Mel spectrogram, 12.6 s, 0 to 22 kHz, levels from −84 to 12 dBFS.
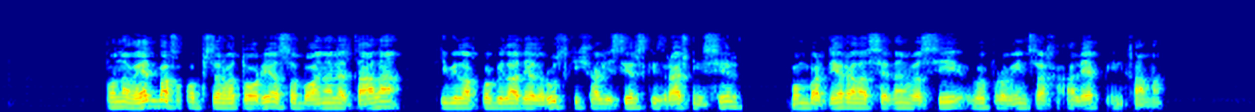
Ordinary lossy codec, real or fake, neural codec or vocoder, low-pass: MP3, 48 kbps; real; none; 7.2 kHz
